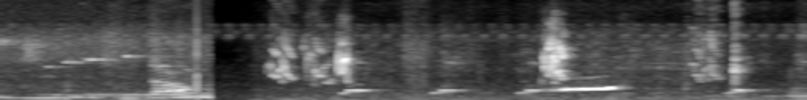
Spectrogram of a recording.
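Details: Caged budgerigar colony at laying time: a man speaks briefly, then short high chirps and a few rising whistled notes come in scattered bursts after a pause.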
